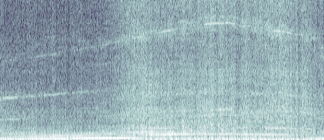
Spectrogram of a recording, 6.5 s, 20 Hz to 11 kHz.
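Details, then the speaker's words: Lamborghini, the 6th production car, V12 engine with off-the-shelf ZF gearbox, on the road during preparation after restoration: smooth rising multi-cylinder note climbing cleanly through the revs and settling on shifts; normal engine note under acceleration. "Uh this is an offtheshelf ZF gearbox um which is a joy to use actually but that noise I would describe as expensive."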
